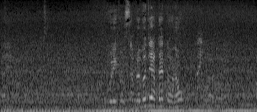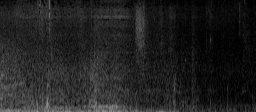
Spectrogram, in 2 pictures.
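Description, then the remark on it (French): A disengaged trawler winch lets go as a man releases the brake on its reel and the cable pays out, a heavy mechanical rumble with a whining, wavering tone under the man's voice before it fades. “Là, je vais larguer le frein, et là, le câble peut partir.”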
